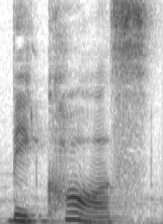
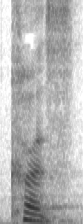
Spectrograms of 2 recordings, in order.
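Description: First: The word is said fully with both syllables. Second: The word is shortened to one syllable. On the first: "标准形式" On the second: "缩读形式"

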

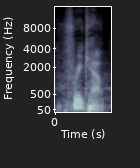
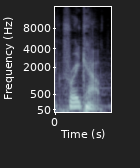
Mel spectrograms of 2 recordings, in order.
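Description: The two takes are said the same way.

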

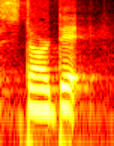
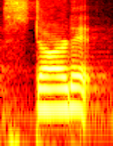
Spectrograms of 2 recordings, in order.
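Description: First: The ending is reduced and nearly disappears. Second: The ending is pronounced fully and clearly. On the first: "变成started，然后就没了" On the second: "本来应该是这样的"

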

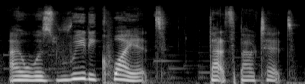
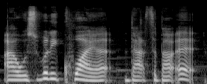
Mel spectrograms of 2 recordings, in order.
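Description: First: The final t sounds are fully released. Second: The final t sounds are caught in the throat.

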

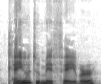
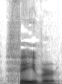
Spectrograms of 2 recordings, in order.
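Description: First: The pitch rises at the end. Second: The pitch falls at the end. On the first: The speaker calls it right. "要往上升。" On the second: The speaker calls it wrong. "就读成favor 不行啊"

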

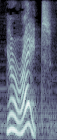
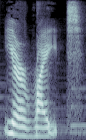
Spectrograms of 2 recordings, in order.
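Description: First: It sounds sincere and agreeing. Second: It sounds scornful and dismissive. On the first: The listener really is correct. "基本上可以判断我这句话是真的在说你是正确的" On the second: The listener is not correct at all. "那么就表示出了我的不屑了"

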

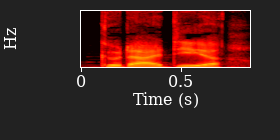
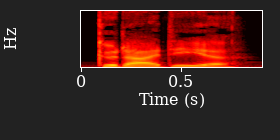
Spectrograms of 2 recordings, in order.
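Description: No difference in how they are said.

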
